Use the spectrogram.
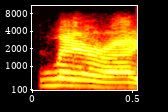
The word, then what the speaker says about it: Lara: Lara. Yeah. I always tell people Lara like Sarah with an L.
